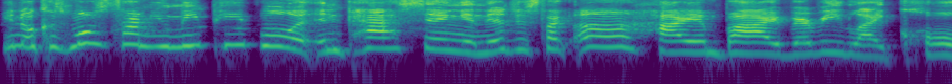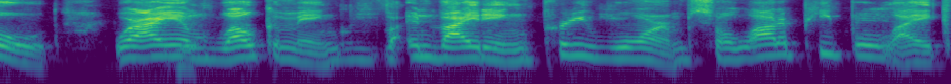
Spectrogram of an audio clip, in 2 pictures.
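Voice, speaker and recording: A woman talks at a moderate pace in a raised, projected voice, barely pausing at all. Her tone is bright and sharp, her pitch high, and her pitch swings very wide. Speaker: rapper and singer. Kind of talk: interview.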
